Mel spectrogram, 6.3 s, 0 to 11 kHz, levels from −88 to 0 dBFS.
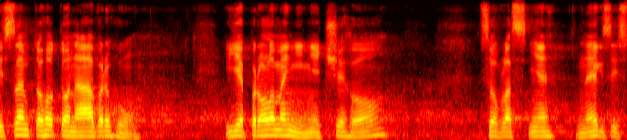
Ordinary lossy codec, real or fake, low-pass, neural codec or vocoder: Opus, 24 kbps; real; 9.9 kHz; none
